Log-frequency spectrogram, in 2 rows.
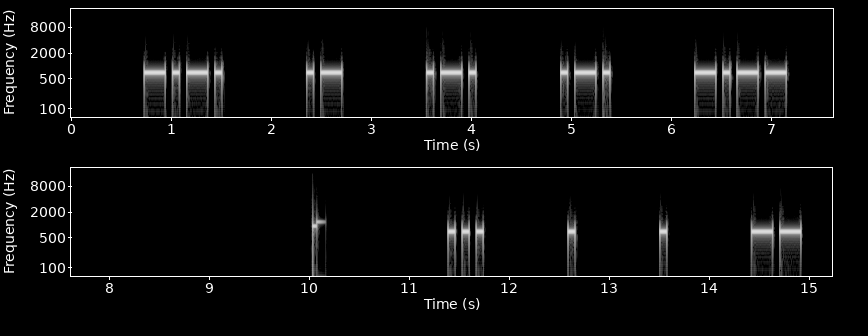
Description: Morse code, heard as a keyed tone, about 17 wpm, spaced as for 8 wpm, 700 Hz. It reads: CARRY SEEM
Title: 4x Character Spacing - Top 300 Words - 17wpm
